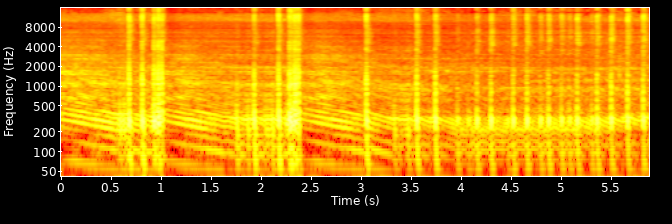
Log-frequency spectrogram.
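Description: Sharp crackling pops, first ragged, then settling into a quicker, even stutter as the two-stroke catches and idles; it sounds healthy.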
